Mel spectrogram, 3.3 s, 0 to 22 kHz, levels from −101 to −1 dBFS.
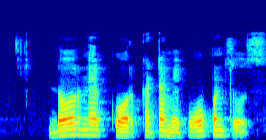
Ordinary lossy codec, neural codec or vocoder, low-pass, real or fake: MP3, 32 kbps; vocoder, 22.05 kHz, 80 mel bands, Vocos; 9.9 kHz; fake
